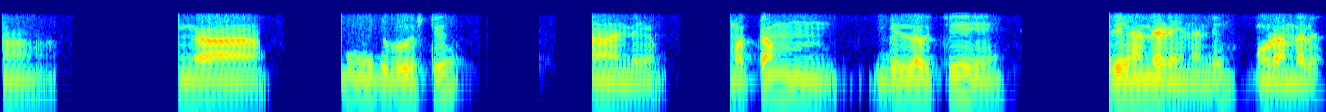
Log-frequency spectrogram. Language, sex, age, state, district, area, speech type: Telugu, male, 18-30, Andhra Pradesh, Anantapur, urban, conversation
